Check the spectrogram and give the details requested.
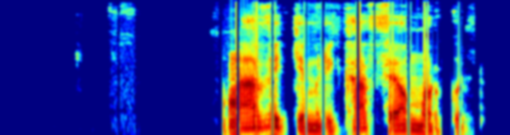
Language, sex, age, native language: Icelandic, male, 40-49, Icelandic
